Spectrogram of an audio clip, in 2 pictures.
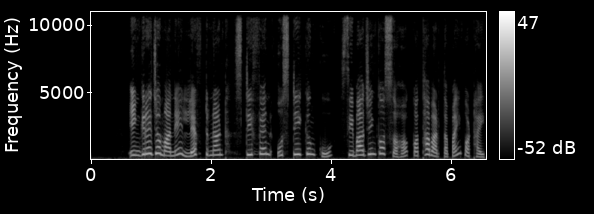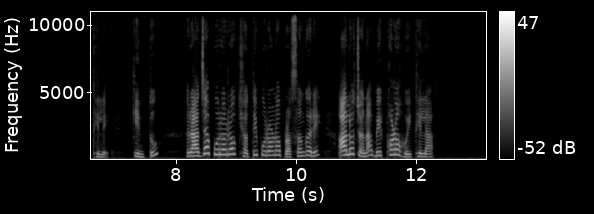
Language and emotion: Odia, neutral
